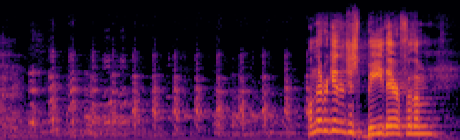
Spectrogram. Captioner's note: audience laughing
